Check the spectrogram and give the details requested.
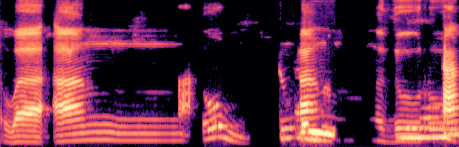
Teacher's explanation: nun sukun bertemu dengan ta dibaca samar-samar. Namanya ikhfa ya wa antum tangzurun.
